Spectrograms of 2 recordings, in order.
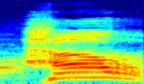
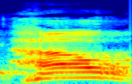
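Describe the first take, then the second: No difference in how they are said.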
